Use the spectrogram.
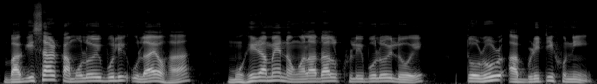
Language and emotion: Assamese, neutral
